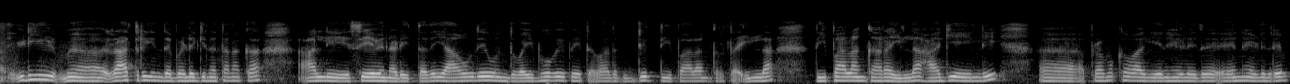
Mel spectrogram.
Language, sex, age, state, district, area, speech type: Kannada, female, 30-45, Karnataka, Udupi, rural, spontaneous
